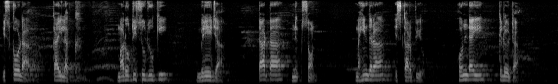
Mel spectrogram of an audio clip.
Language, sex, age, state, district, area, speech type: Urdu, male, 18-30, Bihar, Gaya, urban, spontaneous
